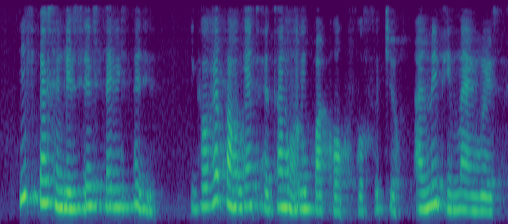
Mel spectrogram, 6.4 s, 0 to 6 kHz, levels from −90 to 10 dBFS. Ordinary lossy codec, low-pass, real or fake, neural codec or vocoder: MP3, 48 kbps; 5.4 kHz; fake; codec, 16 kHz, 1 kbps, FunCodec, trained on Chinese and English, 50 frames a second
